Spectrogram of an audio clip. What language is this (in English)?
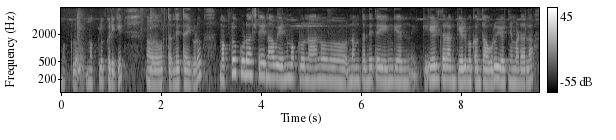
Kannada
